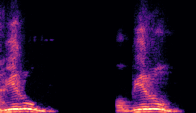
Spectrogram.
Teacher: bacanya N-nya diganti sama M. Harusnya kan hobirun. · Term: iklab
